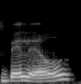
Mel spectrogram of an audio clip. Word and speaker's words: Belisle: spelled denise d-e-n-i-s-e and the last name is bilil some people will say bellai a little bit like carlyle so if you can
